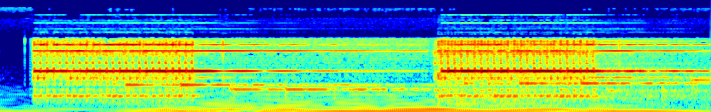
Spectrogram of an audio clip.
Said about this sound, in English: The phone rings.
